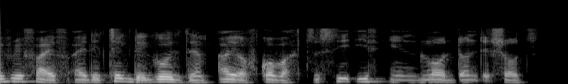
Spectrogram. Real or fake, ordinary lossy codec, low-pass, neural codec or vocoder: real; AAC, 32 kbps; 5.4 kHz; none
